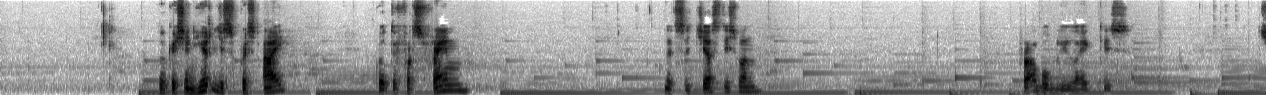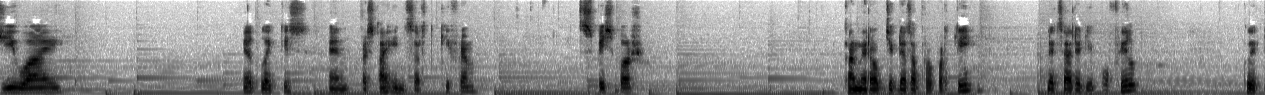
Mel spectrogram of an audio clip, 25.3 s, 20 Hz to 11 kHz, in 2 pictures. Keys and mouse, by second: 2.3 i, 3.3 shift+Left, 6.0 g, 6.4 z, 12.1 g, 12.4 y, 16.3 i, 17.8 space.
